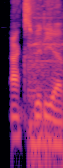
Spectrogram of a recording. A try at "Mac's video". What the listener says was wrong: Mac. Sometimes you say Max video, and I.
